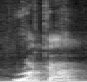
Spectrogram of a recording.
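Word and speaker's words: רקע: Y rakya a su vez viene de la raíz que se pronuncia raká.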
